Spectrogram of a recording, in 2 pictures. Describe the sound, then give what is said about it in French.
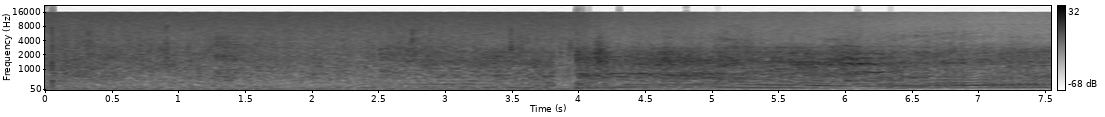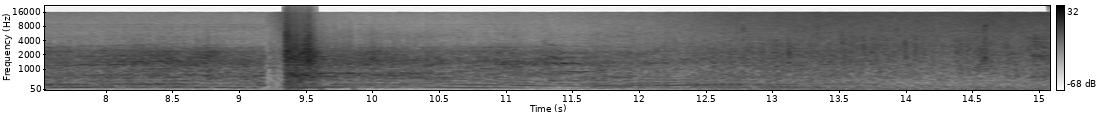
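A man starts a car engine and pulls away at night, its loud rumble rising and falling in pitch through several revs over a steady hiss, with a brief sharp burst partway through. “Mais il met la voiture en marche.”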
